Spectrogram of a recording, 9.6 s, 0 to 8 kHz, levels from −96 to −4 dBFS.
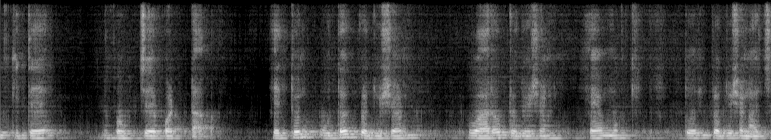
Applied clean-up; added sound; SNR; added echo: neural separator model SepFormer DNS4.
